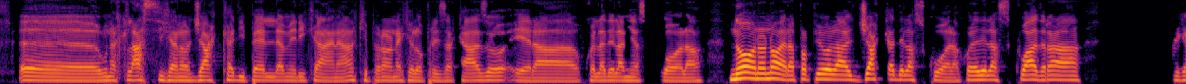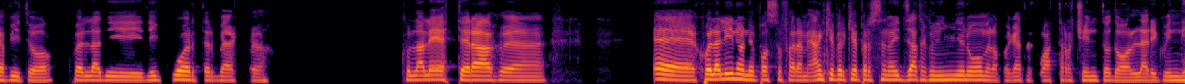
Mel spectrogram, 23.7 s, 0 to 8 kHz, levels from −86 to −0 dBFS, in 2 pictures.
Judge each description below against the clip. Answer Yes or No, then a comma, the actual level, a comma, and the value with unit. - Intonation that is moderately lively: Yes, average, 3.2 semitones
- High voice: No, medium, 140 Hz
